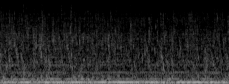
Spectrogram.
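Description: Water pours steadily in a horror video game about performing a colonoscopy: a continuous, rushing splash with a low hum beneath it, unbroken for over two seconds.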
